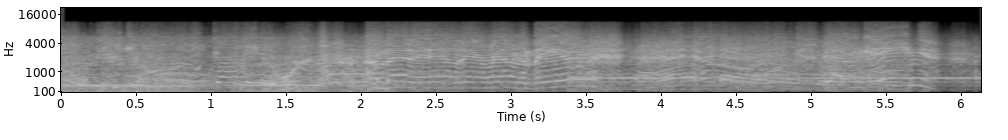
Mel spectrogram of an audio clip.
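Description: CB radio receiver on channel 28 (27.285 MHz) with several distant stations coming in on skip over each other: garbled, warbling voices mixed with steady whistle tones.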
